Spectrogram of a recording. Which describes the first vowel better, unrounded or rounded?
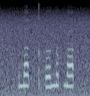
unrounded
